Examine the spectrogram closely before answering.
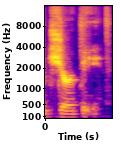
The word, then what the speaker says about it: Jerpy: Cooper Jerpy. Oh, okay. I don't care. His name is now Herpy. I'm sure he's never Cooper gotten that before. Jerpy. So the H is silent.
